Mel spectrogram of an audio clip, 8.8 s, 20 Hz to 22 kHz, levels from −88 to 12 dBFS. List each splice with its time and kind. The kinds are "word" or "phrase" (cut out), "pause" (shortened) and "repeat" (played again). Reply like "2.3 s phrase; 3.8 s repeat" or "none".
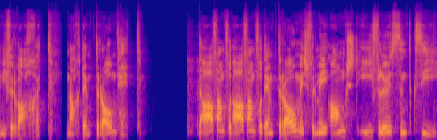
1.2 s pause; 2.3 s phrase; 4.6 s repeat; 6.6 s word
